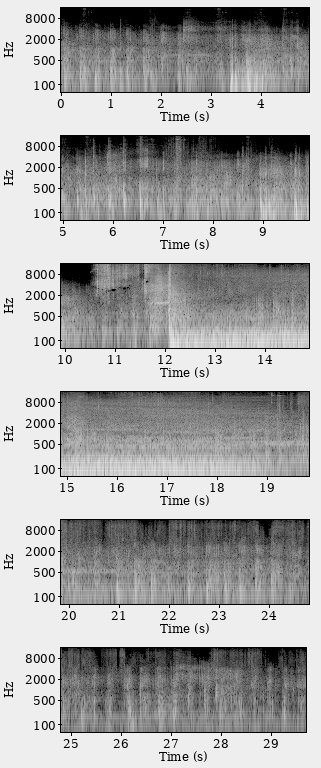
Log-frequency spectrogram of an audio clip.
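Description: Footsteps thud and creak on wooden boards.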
